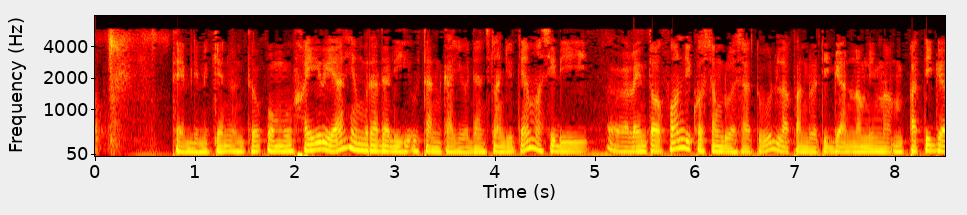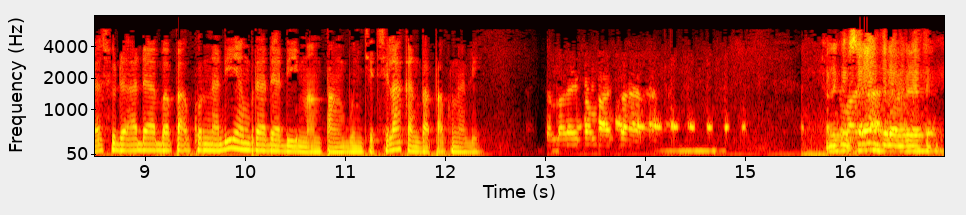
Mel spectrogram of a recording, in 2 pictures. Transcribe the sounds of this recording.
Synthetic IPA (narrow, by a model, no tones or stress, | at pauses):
t̪aip̚dəmikianunt̪ʊkumuhairjajaŋbəɾadadiut̪ankajodansəlaɲd͡ʒut̪̚ɲamasɪhdiəlaɪnt̪eləfɔndikɔsɔŋduasat̪udəlapanduat̪iɡanamlimampat̪ːiɡasudaɦːdabapaʔkurnadijaŋbəɾadadimampaŋbuɲt͡ʃɪt̪̚silahkanbapaʔkurnadi | amlakusa | alakisilat̪əlaɾat̪ɛ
